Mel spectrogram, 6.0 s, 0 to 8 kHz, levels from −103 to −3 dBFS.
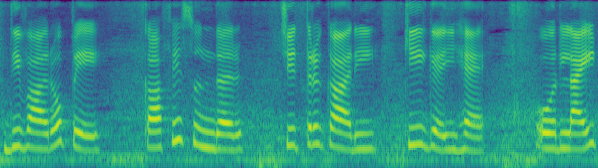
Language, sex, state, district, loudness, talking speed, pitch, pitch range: Hindi, female, Haryana, Jhajjar, -18 LUFS, 100 wpm, 255 Hz, 235-300 Hz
